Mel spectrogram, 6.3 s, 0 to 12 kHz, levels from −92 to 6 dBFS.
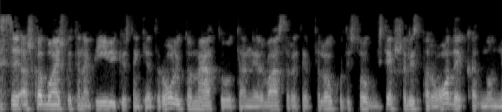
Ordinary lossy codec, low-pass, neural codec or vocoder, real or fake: MP3, 32 kbps; 7.2 kHz; none; real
